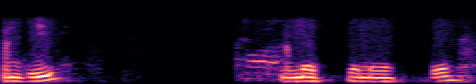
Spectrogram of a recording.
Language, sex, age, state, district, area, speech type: Dogri, male, 18-30, Jammu and Kashmir, Udhampur, rural, conversation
